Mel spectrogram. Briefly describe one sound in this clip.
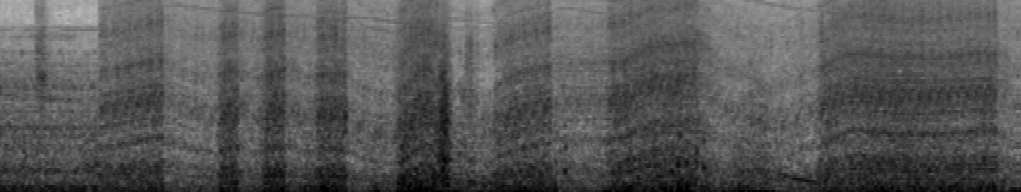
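A truck engine rumbles.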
